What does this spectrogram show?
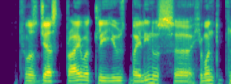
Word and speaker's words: Linux: Hello, this is Linu Dvals and I pronounce Linux as Linux.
